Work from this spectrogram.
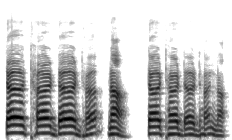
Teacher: ट वर्ग जो है वह मूर्धन्य से इस्तेमाल होते हैं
